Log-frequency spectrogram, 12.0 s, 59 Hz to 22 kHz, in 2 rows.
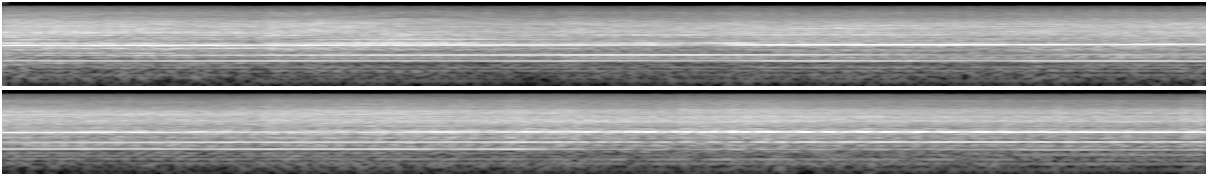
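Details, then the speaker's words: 2009 Nissan Qashqai 2.0 petrol 4WD CVT, 142,000 km, after CVT oil and filter change, engine idling cold; steady mid-pitched whine plus fainter higher tone from the variator when cold, which goes away once warm. "какой-то вот Звук есть в вариаторе на холодную Если вы слышите такой вот потом он проходит"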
